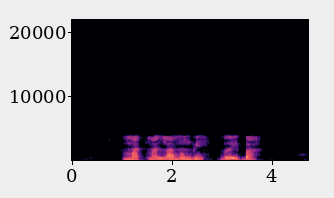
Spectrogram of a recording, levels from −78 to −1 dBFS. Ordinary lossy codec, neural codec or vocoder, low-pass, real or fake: AAC, 16 kbps; none; 7.2 kHz; real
